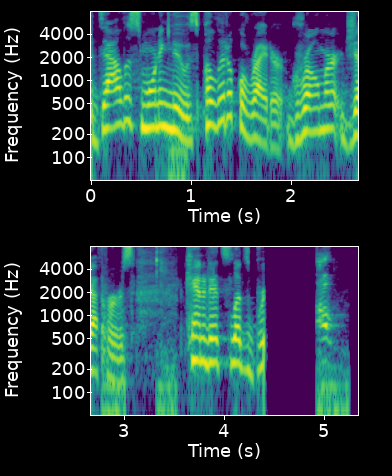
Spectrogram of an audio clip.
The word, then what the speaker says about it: Gromer: And from the Dallas Morning News, political writer Gromer Jeffers. Candidates, let's bring... Oh, wait. I'm sorry. His name is not Gomer Jeffers. It's Gromer Jeffers?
